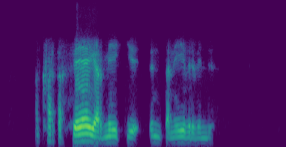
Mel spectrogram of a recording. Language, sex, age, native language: Icelandic, male, 20-29, Icelandic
